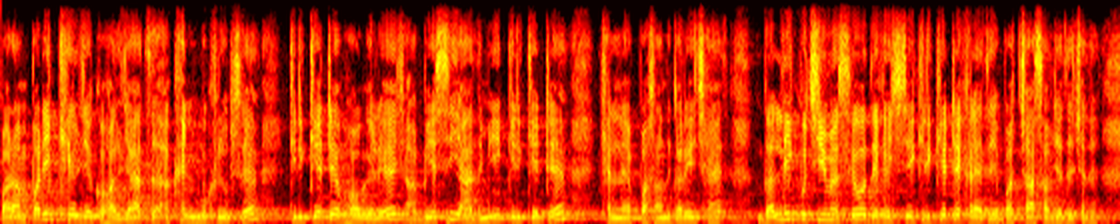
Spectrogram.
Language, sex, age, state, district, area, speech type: Maithili, male, 30-45, Bihar, Madhubani, rural, spontaneous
